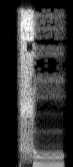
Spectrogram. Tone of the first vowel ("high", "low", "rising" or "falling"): high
